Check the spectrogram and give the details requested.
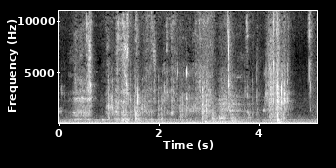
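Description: Close-miked chewing of a mouthful of poutine fries, with faint irregular clicks and mouth noises over a low steady hum, and a slightly louder click about four seconds in.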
